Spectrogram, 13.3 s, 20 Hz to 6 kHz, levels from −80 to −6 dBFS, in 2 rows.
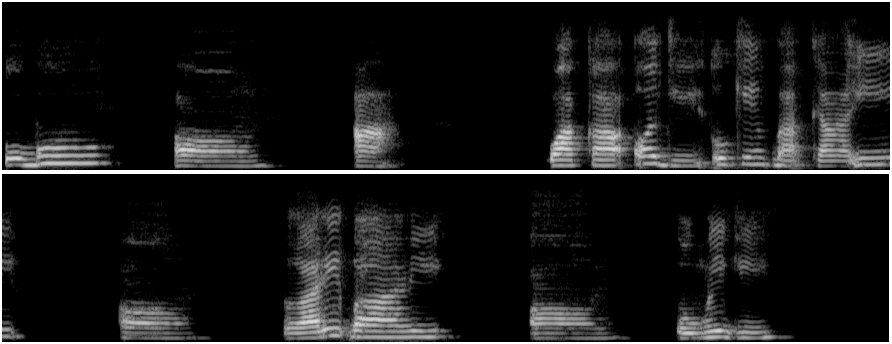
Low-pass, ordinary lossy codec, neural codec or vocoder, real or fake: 5.4 kHz; none; codec, 32 kHz, 1.9 kbps, SNAC; fake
